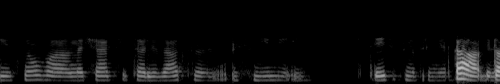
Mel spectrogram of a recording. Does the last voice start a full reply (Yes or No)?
Yes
